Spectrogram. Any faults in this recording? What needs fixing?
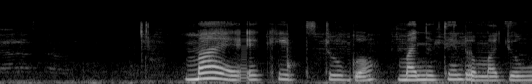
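Concealed Bluetooth headset packet loss occurs at 2.37 to 2.47 s, 3.48 to 3.50 s and 4.69 to 4.72 s. The first is worst. About 75 ms is lost across roughly 90 ms, and the longest run of 52.5 ms becomes a held buzzy tone because the receiver keeps repeating a matched slice of recent waveform. Unlike a plain dropout, there is no silence, just a steady buzz ending in a slight warble. The two later events each lose 22.5 ms. Keep the headset close to the phone and away from Wi-Fi interference.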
